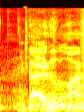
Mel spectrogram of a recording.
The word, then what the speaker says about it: Tarahumara: And so they went down to the Copper Canyon in Mexico and ran with I never pronounce right, but the Tarahumara. – Yeah, that's good. Tarahumara.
